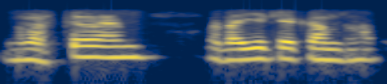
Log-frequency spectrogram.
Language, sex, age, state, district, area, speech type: Hindi, male, 18-30, Uttar Pradesh, Jaunpur, urban, conversation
